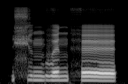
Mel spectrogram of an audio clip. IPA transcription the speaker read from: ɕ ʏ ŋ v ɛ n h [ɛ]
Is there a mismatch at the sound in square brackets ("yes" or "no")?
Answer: no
